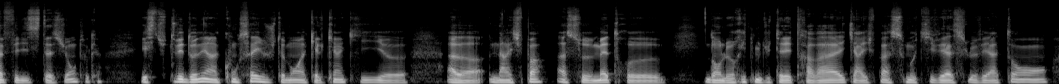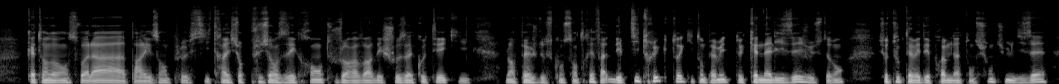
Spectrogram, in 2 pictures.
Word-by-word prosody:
Bah, -, -, +7 dB
félicitations 95 Hz, +1 st, -1 dB
en -, -, -1 dB
tout -, -, -10 dB
cas, 120 Hz, -, -10 dB, 0.4 s
et 110 Hz, -, +5 dB
si -, -, -3 dB
tu -, -, -8 dB
devais 125 Hz, -1 st, +6 dB
donner 115 Hz, +4 st, +6 dB
un 115 Hz, -4 st, +6 dB
conseil 120 Hz, +5 st, +2 dB
justement 105 Hz, -1 st, 0 dB
à -, -, +1 dB
quelqu'un 95 Hz, +4 st, 0 dB
qui, 100 Hz, -1 st, -3 dB
heu, 90 Hz, 0 st, -2 dB, 0.4 s
a 85 Hz, -3 st, +3 dB
n'arrive 95 Hz, -3 st, +1 dB
pas 115 Hz, 0 st, +2 dB
à -, -, +1 dB
se 100 Hz, -, -2 dB
mettre, 95 Hz, +1 st, +3 dB
heu, 85 Hz, -1 st, 0 dB, 0.4 s
dans 105 Hz, -4 st, +3 dB
le 90 Hz, 0 st, +3 dB
rythme 110 Hz, +1 st, 0 dB
du 95 Hz, 0 st, -5 dB
télétravail, 95 Hz, +1 st, +3 dB
qui 100 Hz, -, -3 dB
arrive 85 Hz, 0 st, -2 dB
pas 105 Hz, -, +1 dB
à -, -, +1 dB
se 95 Hz, -, -3 dB
motiver, 100 Hz, 0 st, 0 dB
à 95 Hz, -, +5 dB
se 85 Hz, +4 st, -6 dB
lever 95 Hz, -2 st, 0 dB
à 90 Hz, -, 0 dB
temps, 110 Hz, -1 st, -1 dB, 0.4 s
qui -, -, +3 dB
a -, -, -7 dB
tendance, 95 Hz, 0 st, 0 dB
voilà, 90 Hz, 0 st, +1 dB
à, 80 Hz, -, -3 dB
par 85 Hz, -, -4 dB
exemple, 85 Hz, +3 st, -4 dB
heu, 85 Hz, -, -3 dB
s'il 100 Hz, +5 st, -8 dB
travaille 95 Hz, -2 st, -1 dB
sur -, -, -3 dB
plusieurs 95 Hz, -3 st, -1 dB
écrans, 105 Hz, +2 st, -1 dB
toujours 100 Hz, -4 st, -3 dB
avoir 85 Hz, +1 st, 0 dB
des 90 Hz, -, -2 dB
choses 95 Hz, +2 st, -2 dB
à 95 Hz, -, +3 dB
côté 105 Hz, +2 st, 0 dB
qui 95 Hz, -4 st, -10 dB, 0.4 s
l'empêchent 95 Hz, -2 st, +1 dB
de 95 Hz, -, -4 dB
se 85 Hz, -, -11 dB
concentrer, 100 Hz, +4 st, -2 dB
fin 100 Hz, -, +1 dB
des 110 Hz, -3 st, +2 dB
petits 155 Hz, -, -1 dB
trucs, 155 Hz, +3 st, 0 dB
toi, 130 Hz, -, +1 dB
qui 120 Hz, -1 st, -11 dB
t'ont 110 Hz, -2 st, 0 dB
permis 105 Hz, +2 st, +4 dB
de -, -, -17 dB
te -, -, -2 dB
canaliser 100 Hz, +2 st, +3 dB
justement. 100 Hz, -1 st, -4 dB, 0.3 s
Surtout -, -, -1 dB
que -, -, -5 dB
tu -, -, +3 dB
avais 90 Hz, -, +3 dB
des 90 Hz, -, +1 dB
problèmes 90 Hz, +1 st, 0 dB
d'attention, 85 Hz, +7 st, -4 dB
tu 105 Hz, -, -4 dB
me 95 Hz, -, +3 dB
disais, 100 Hz, +7 st, -1 dB
100 Hz, 245 wpm, -23 LUFS, 90-105 Hz, 0.4 s, Bah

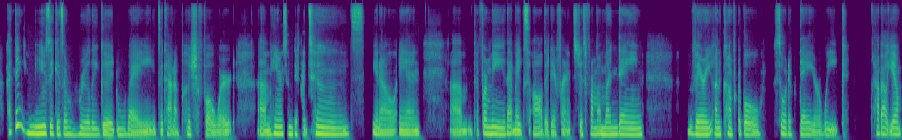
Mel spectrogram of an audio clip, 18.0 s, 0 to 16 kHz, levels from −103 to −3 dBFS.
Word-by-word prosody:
I 215 Hz, -, -3 dB
think 370 Hz, -, +1 dB
music 185 Hz, -1 st, +5 dB
is 170 Hz, -1 st, +3 dB
a 170 Hz, -, +2 dB
really 160 Hz, 0 st, 0 dB
good 85 Hz, -, +1 dB
way 140 Hz, -, -1 dB
to -, -, -1 dB
kinda -, -, -4 dB
push -, -, -3 dB
forward, 80 Hz, +2 st, -2 dB, 0.5 s
um, 80 Hz, 0 st, +1 dB
hearing 180 Hz, -, +4 dB
some 175 Hz, -1 st, +1 dB
different 170 Hz, -2 st, -4 dB
tunes, 170 Hz, -2 st, +2 dB, 0.2 s
you 90 Hz, -, +1 dB
know, 85 Hz, 0 st, -1 dB
and, 85 Hz, -1 st, +1 dB, 0.6 s
um, -, -, -3 dB, 0.2 s
for 190 Hz, -, +2 dB
me, 175 Hz, -2 st, +4 dB
that 180 Hz, +1 st, 0 dB
makes 90 Hz, -2 st, +2 dB
all 80 Hz, -2 st, -1 dB
the -, -, -3 dB
difference, 75 Hz, 0 st, -5 dB
just -, -, -4 dB
from 165 Hz, -1 st, -1 dB
a 180 Hz, -, +1 dB
mundane, 165 Hz, -1 st, +2 dB, 0.9 s
very 165 Hz, -4 st, +3 dB
uncomfortable 165 Hz, -, -1 dB, 0.2 s
sort 170 Hz, -2 st, -2 dB
of 165 Hz, -, -3 dB
day 160 Hz, -1 st, -1 dB
or 80 Hz, 0 st, -4 dB
week. -, -, -6 dB, 0.5 s
How -, -, -3 dB
'bout 170 Hz, -2 st, -1 dB
you? 165 Hz, 0 st, +1 dB
165 Hz, 140 wpm, -25 LUFS, -, 0.9 s, music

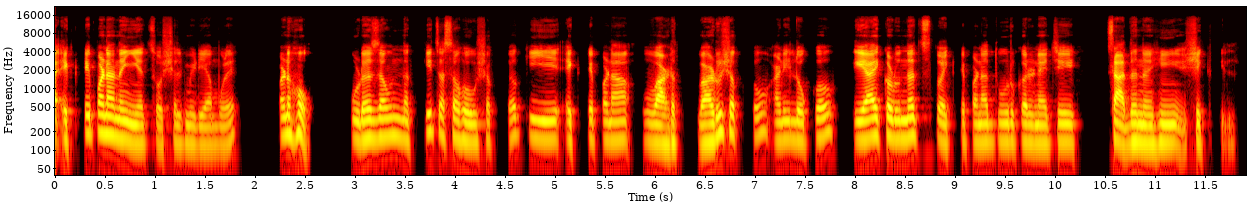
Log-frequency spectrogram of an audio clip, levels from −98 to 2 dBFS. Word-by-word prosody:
एकटेपणा 185 Hz, +6 st, +4 dB
नाहीये 140 Hz, -6 st, +4 dB
सोशल 125 Hz, 0 st, -7 dB
मीडियामुळे. 120 Hz, 0 st, -6 dB, 0.5 s
पण 175 Hz, -, +4 dB
हो, 180 Hz, 0 st, +2 dB, 0.5 s
पुढं 150 Hz, 0 st, +3 dB
जाऊन 165 Hz, +1 st, 0 dB
नक्कीच 195 Hz, +6 st, -4 dB
असं 165 Hz, -1 st, -1 dB
होऊ 140 Hz, -2 st, 0 dB
शकतं 145 Hz, +4 st, -9 dB
की 160 Hz, -, -1 dB, 0.3 s
एकटेपणा 145 Hz, 0 st, -2 dB, 0.3 s
वाढत 130 Hz, 0 st, +3 dB, 0.2 s
वाढू 135 Hz, +7 st, +5 dB
शकतो 185 Hz, -1 st, -4 dB
आणि 145 Hz, +1 st, -2 dB
लोक 145 Hz, +2 st, -3 dB, 0.4 s
एआयकडूनच 165 Hz, +1 st, +5 dB
तो 145 Hz, -, -1 dB
एकटेपणा 135 Hz, +1 st, -3 dB
दूर 135 Hz, 0 st, -3 dB
करण्याची 130 Hz, 0 st, -1 dB, 0.4 s
साधनंही 130 Hz, -1 st, +3 dB
शिकतील. -, -, -7 dB
145 Hz, 130 wpm, -26 LUFS, 130-160 Hz, 0.5 s, वाढू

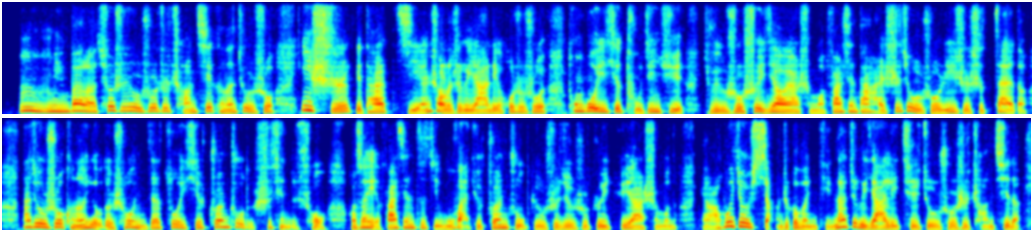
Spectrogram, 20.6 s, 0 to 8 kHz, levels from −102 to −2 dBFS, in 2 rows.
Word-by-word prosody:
嗯， 245 Hz, -5 st, +3 dB
明 215 Hz, -1 st, +3 dB
白 250 Hz, +1 st, +8 dB
了。 210 Hz, -4 st, +4 dB
确 290 Hz, +9 st, +1 dB
实 255 Hz, -2 st, -2 dB
就 260 Hz, -1 st, +2 dB
是 225 Hz, -, +1 dB
说 235 Hz, +2 st, 0 dB
这 230 Hz, +1 st, -3 dB
长 180 Hz, -4 st, -5 dB
期 245 Hz, +6 st, -1 dB
可 200 Hz, -, -6 dB
能 175 Hz, +1 st, 0 dB
就 230 Hz, +3 st, -2 dB
是 190 Hz, -, -1 dB
说 200 Hz, +2 st, -1 dB, 0.2 s
一 315 Hz, -1 st, +7 dB
时 200 Hz, -4 st, 0 dB
给 170 Hz, -7 st, -3 dB
它 190 Hz, +1 st, +5 dB
减 155 Hz, +4 st, -2 dB
少 250 Hz, -, +5 dB
了 160 Hz, -, -1 dB
这 175 Hz, -, -3 dB
个 165 Hz, -, +1 dB
压 165 Hz, +1 st, +1 dB
力， 160 Hz, -, -1 dB
或 180 Hz, +4 st, -2 dB
者 185 Hz, -1 st, -3 dB
说 185 Hz, 0 st, 0 dB, 0.2 s
通 235 Hz, -1 st, +2 dB
过 235 Hz, -1 st, +7 dB
一 210 Hz, -2 st, +2 dB
些 210 Hz, +2 st, +1 dB
途 140 Hz, -7 st, -7 dB
径 195 Hz, +6 st, 0 dB
去， 185 Hz, -3 st, -2 dB, 0.2 s
就 175 Hz, -, -9 dB
比 180 Hz, -, +2 dB
如 170 Hz, -, -1 dB
说 185 Hz, +1 st, +1 dB
睡 210 Hz, +1 st, +1 dB
觉 185 Hz, 0 st, +7 dB
呀 170 Hz, 0 st, +2 dB
什 175 Hz, -, -12 dB
么， 150 Hz, 0 st, -6 dB
发 190 Hz, +3 st, +2 dB
现 200 Hz, 0 st, -2 dB
它 185 Hz, -1 st, 0 dB
还 165 Hz, -4 st, -4 dB
是 225 Hz, +6 st, -5 dB
就 240 Hz, -5 st, +1 dB
是 165 Hz, -, -1 dB
说 160 Hz, -2 st, -1 dB
一 185 Hz, +4 st, 0 dB
直 160 Hz, -2 st, -4 dB
是 165 Hz, 0 st, -8 dB
在 385 Hz, -, +1 dB
的， 375 Hz, -, -6 dB, 0.2 s
那 230 Hz, +1 st, +1 dB
就 255 Hz, -1 st, +6 dB
是 225 Hz, -, 0 dB
说 245 Hz, +1 st, +3 dB
可 200 Hz, -5 st, -3 dB
能 180 Hz, +3 st, +3 dB
有 195 Hz, -, 0 dB
的 165 Hz, -, -2 dB
时 175 Hz, -, -10 dB
候 230 Hz, -, +2 dB
你 180 Hz, -5 st, -2 dB
在 190 Hz, +2 st, 0 dB
做 220 Hz, +3 st, -3 dB
一 -, -, -3 dB
些 195 Hz, +1 st, -4 dB
专 235 Hz, +3 st, +1 dB
注 235 Hz, -1 st, -4 dB
的 220 Hz, -, -11 dB
事 205 Hz, -, -9 dB
情 200 Hz, -, -7 dB
的 190 Hz, -, -12 dB
时 -, -, -19 dB
候， 150 Hz, -3 st, -3 dB, 0.2 s
好 175 Hz, -, -1 dB
像 210 Hz, +3 st, +2 dB
也 195 Hz, -, -1 dB
发 185 Hz, +1 st, +4 dB
现 200 Hz, 0 st, -1 dB
自 195 Hz, -1 st, -5 dB
己 160 Hz, -, -5 dB
无 165 Hz, +1 st, -4 dB
法 -, -, +1 dB
去 170 Hz, -, -7 dB
专 190 Hz, +2 st, +1 dB
注， 185 Hz, -4 st, -4 dB
比 155 Hz, -, -11 dB
如 155 Hz, -, -3 dB
说 165 Hz, 0 st, -6 dB
就 165 Hz, -1 st, -3 dB
是 165 Hz, -1 st, -7 dB
追 165 Hz, -1 st, -2 dB
剧 180 Hz, 0 st, -7 dB
呀 165 Hz, -3 st, +1 dB
什 150 Hz, -2 st, -10 dB
么 155 Hz, -, -7 dB
的， 175 Hz, -, -12 dB, 0.2 s
然 150 Hz, +1 st, -7 dB
后 -, -, -3 dB
会 300 Hz, +2 st, +6 dB
就 280 Hz, -2 st, +6 dB
想 225 Hz, +1 st, -1 dB
这 170 Hz, -, -4 dB
个 190 Hz, -, +2 dB
问 155 Hz, -, -3 dB
题， -, -, -12 dB
那 240 Hz, +6 st, +4 dB
这 270 Hz, -, 0 dB
个 200 Hz, -, +3 dB
压 175 Hz, -1 st, +3 dB
力 165 Hz, -2 st, -1 dB
其 170 Hz, -, -7 dB
实 -, -, -4 dB
就 155 Hz, -5 st, -3 dB
是 155 Hz, -, -13 dB
说 155 Hz, -3 st, -3 dB
是 165 Hz, -1 st, -5 dB
长 -, -, -10 dB
期 -, -, -2 dB
的。 -, -, -1 dB
190 Hz, 375 characters per minute, -24 LUFS, 170-220 Hz, 0.2 s, 白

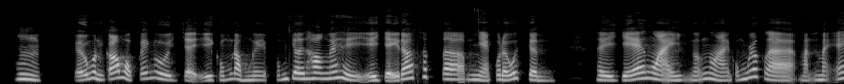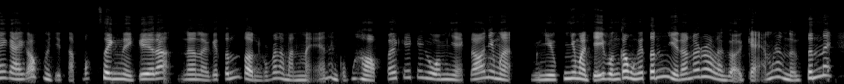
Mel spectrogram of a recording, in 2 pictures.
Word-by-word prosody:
Ừm, 240 Hz, -4 st, +1 dB, 0.3 s
kiểu, 195 Hz, +4 st, +1 dB
mình 275 Hz, -6 st, +1 dB
có 255 Hz, +5 st, +7 dB
một 275 Hz, -7 st, +2 dB
cái 255 Hz, +6 st, -4 dB
người 260 Hz, -8 st, +1 dB
chị 195 Hz, 0 st, -1 dB
cũng 200 Hz, +5 st, -6 dB
đồng 225 Hz, -6 st, +2 dB
nghiệp 200 Hz, 0 st, -4 dB
cũng 240 Hz, +5 st, -2 dB
chơi 265 Hz, -1 st, +4 dB
thân 265 Hz, 0 st, +3 dB
á 285 Hz, -, +3 dB
thì 225 Hz, -9 st, +2 dB
ị 185 Hz, 0 st, +1 dB
chị 180 Hz, -3 st, +3 dB
đó 270 Hz, +3 st, +5 dB
thích, 355 Hz, +3 st, -5 dB
a, 240 Hz, -2 st, +4 dB
âm 220 Hz, -1 st, -1 dB
nhạc 195 Hz, -4 st, 0 dB
của 225 Hz, -, -1 dB
The 205 Hz, -, +5 dB
Weeknd. 200 Hz, -8 st, 0 dB, 0.4 s
Thì 200 Hz, -2 st, +1 dB
chị 195 Hz, +1 st, 0 dB
ấy 260 Hz, +5 st, +5 dB
ngoài 225 Hz, -7 st, +3 dB
ở 200 Hz, -1 st, -5 dB
ngoài 235 Hz, -7 st, 0 dB
cũng 200 Hz, +6 st, -4 dB
rất 355 Hz, +3 st, 0 dB
là 95 Hz, 0 st, +3 dB
mạnh 210 Hz, -, -5 dB
mẽ, 265 Hz, +8 st, -2 dB
gai 250 Hz, -4 st, 0 dB
góc -, -, -3 dB
mà 245 Hz, -, -3 dB
chị 205 Hz, -1 st, -14 dB
tập 205 Hz, -, -14 dB
boxing 260 Hz, 0 st, +1 dB
này 225 Hz, -4 st, -1 dB
kia 245 Hz, +4 st, +3 dB
đó, 280 Hz, +1 st, +3 dB
nên 230 Hz, 0 st, -3 dB
là 205 Hz, -3 st, -5 dB
cái 225 Hz, -, -8 dB
tính 260 Hz, +9 st, -6 dB
tình 190 Hz, -, +1 dB
cũng 195 Hz, -, -14 dB
rất -, -, -5 dB
là 275 Hz, -, -5 dB
mạnh 200 Hz, -2 st, -5 dB
mẽ 215 Hz, +3 st, -9 dB
thì 250 Hz, -, -3 dB
cũng 225 Hz, -, -16 dB
hợp 220 Hz, -8 st, 0 dB
với 270 Hz, +2 st, -2 dB
cái 315 Hz, +2 st, -11 dB
cái 320 Hz, -1 st, -10 dB
gu 270 Hz, -3 st, 0 dB
âm 235 Hz, 0 st, -1 dB
nhạc 225 Hz, 0 st, -6 dB
đó. 250 Hz, +4 st, +1 dB
Nhưng 305 Hz, -4 st, -1 dB
mà 225 Hz, -4 st, +1 dB, 0.2 s
nhiều 215 Hz, +1 st, -1 dB
nhưng 275 Hz, 0 st, +2 dB
mà 255 Hz, -, +6 dB
chỉ 210 Hz, +2 st, +2 dB
vẫn 245 Hz, -1 st, +1 dB
có 310 Hz, -, +6 dB
một 275 Hz, -, +2 dB
cái 265 Hz, -, +1 dB
tính 300 Hz, +6 st, 0 dB
gì 250 Hz, -9 st, +1 dB
đó 240 Hz, -, +1 dB
nó 320 Hz, +6 st, -2 dB
rất 350 Hz, -2 st, 0 dB
là 230 Hz, -, -1 dB
gợi 195 Hz, -, -4 dB
cảm, 250 Hz, +8 st, -5 dB
rất -, -, -5 dB
là -, -, +1 dB
nữ -, -, -6 dB
tính 300 Hz, +4 st, +1 dB
ấy, 425 Hz, 0 st, -1 dB
240 Hz, 315 wpm, -23 LUFS, 205-270 Hz, 0.4 s, có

